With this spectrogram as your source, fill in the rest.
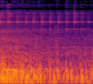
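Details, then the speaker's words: Recently bought second-hand motorcycle revved with the throttle: irregular rattle and faint metallic ticks over the exhaust note, a new abnormal noise that was not there earlier; cause unclear. "Oh, ano yun? May tumutunog. Puta, si Ryan. Si Ryan. Ano yung tumutunog? Utang ina naman talaga to, oh. Kanina okay, ba't may tumutunog?"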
